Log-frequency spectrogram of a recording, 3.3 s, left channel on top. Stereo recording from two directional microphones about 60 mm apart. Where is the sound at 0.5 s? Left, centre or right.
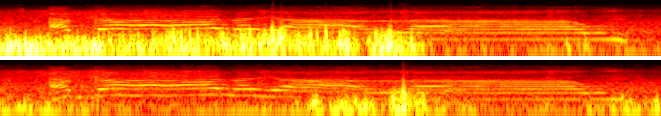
Left.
